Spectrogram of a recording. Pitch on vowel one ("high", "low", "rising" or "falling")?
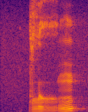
rising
